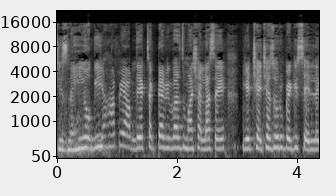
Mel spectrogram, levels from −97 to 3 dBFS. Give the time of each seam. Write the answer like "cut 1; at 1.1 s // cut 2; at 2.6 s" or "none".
cut 1; at 0.9 s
